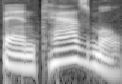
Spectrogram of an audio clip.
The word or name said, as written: phantasmal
